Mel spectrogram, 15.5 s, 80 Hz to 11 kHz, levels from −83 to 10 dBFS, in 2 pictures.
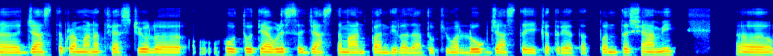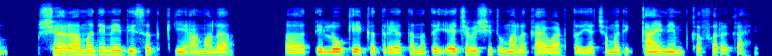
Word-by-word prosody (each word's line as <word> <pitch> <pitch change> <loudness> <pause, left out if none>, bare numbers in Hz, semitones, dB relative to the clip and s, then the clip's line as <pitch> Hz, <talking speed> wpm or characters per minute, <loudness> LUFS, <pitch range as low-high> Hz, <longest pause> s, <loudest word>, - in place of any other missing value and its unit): अ, 130 -1 +3
जास्त 135 0 +2
प्रमाणात 140 -1 +3
फेस्टिव्हल 135 0 +1
अ, 130 -1 +2 0.5
होतो, 140 0 +4
त्यावेळेस 140 0 +4
जास्त 130 0 -1
मान-पान 125 -1 +1
दिला 125 0 0
जातो 120 +1 -3
किंवा 130 -1 -1
लोक 135 +2 +3
जास्त 130 0 -1
एकत्र 125 -1 -2
येतात. 115 0 -4
पण 130 -1 +1
तसे 140 +1 0
आम्ही 140 +3 +2 0.6
अ, - - -3 0.7
शहरामध्ये 160 +3 +1
नाही 165 0 +1
दिसत, 140 -2 -2
की 135 - 0
आम्हाला 130 +1 -1 0.5
अ, 125 0 +1 0.2
ते 135 -1 +3
लोकं 135 0 +5
एकत्र 130 0 -2
येतना 120 0 -1
तर - - +4
याच्याविषयी 150 +2 +1
तुम्हाला 135 -3 0
काय 125 -1 +1
वाटतं? 120 0 -2
याच्यामध्ये 130 +2 -3
काय 140 0 +4
नेमका 135 -1 -2
फरक 115 -3 -4
आहे? 110 - -12
135 Hz, 155 wpm, -23 LUFS, 125-140 Hz, 0.7 s, लोकं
